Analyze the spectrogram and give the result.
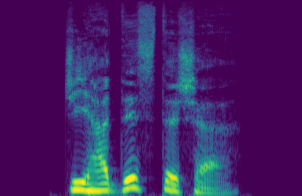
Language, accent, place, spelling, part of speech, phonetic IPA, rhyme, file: German, Germany, Berlin, jihadistischer, adjective, [d͡ʒihaˈdɪstɪʃɐ], -ɪstɪʃɐ, De-jihadistischer.ogg
- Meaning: inflection of jihadistisch: 1. strong/mixed nominative masculine singular 2. strong genitive/dative feminine singular 3. strong genitive plural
